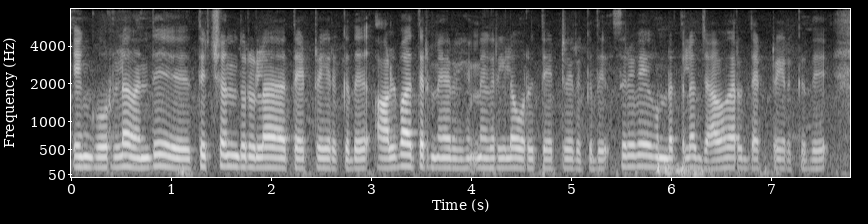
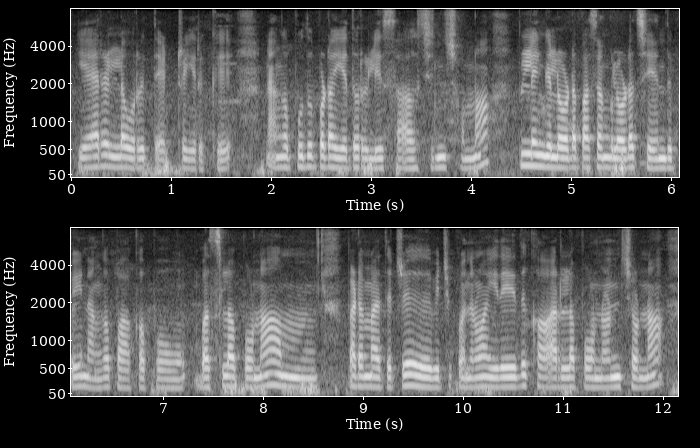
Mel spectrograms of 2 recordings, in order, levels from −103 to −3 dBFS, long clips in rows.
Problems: none marked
